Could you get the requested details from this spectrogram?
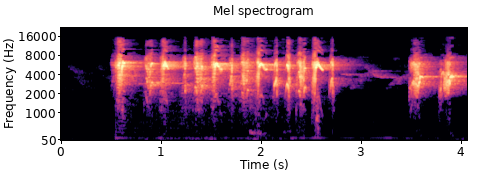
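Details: Long-tailed shrike master song meant to provoke other birds, with quick shot-like fill notes: a fast run of sharp, high chirps about five per second, a brief pause, then two more bright chirps.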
